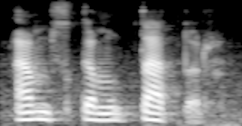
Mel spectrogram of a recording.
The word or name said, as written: Amskomoutator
